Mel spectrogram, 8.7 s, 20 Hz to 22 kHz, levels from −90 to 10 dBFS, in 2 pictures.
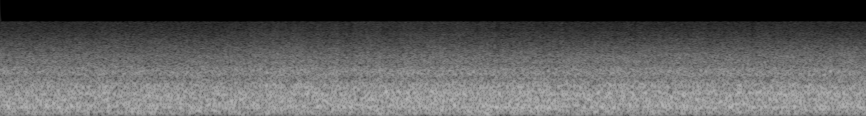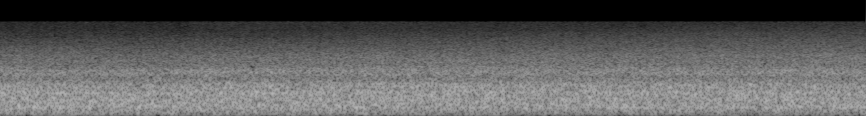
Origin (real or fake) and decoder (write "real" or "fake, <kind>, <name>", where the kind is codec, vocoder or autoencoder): fake, vocoder, BigVGAN v2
